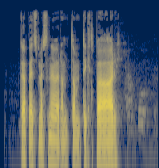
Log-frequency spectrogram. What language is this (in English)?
Latvian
